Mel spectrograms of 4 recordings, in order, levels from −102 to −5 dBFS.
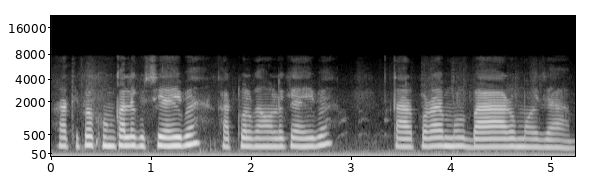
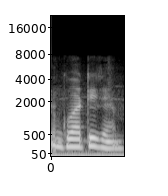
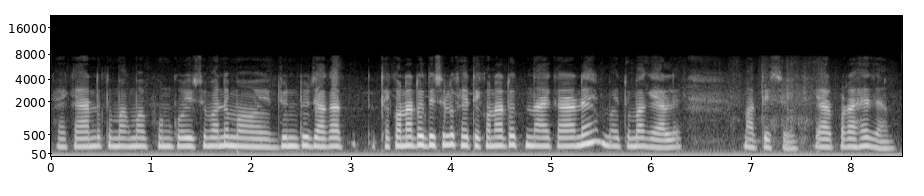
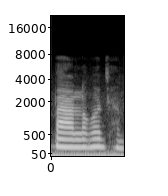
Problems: none marked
